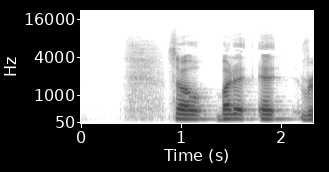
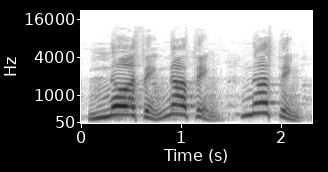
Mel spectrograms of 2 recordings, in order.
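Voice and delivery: high, loud "nothing" three times over; exasperated repetition; 9 semitones higher, 9 dB louder, slower than usual. Retold or imitated. Man finds no answer after searching, high exasperated outburst. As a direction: throw up each word in mock exasperation.

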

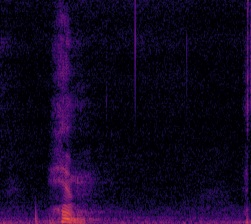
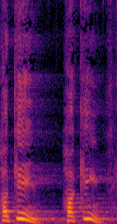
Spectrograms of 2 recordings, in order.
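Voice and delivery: loud call, pitched higher; dad calling out; 8 semitones higher, 8 dB louder than usual. Retold or imitated. Dad calling the star by name, loud call. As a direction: call him like a man in the crowd. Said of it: "he's like".

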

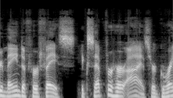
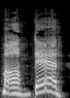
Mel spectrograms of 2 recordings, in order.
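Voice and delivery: higher mock cry for his parents; a hammed-up panicked call; mock scream; 10 semitones higher than usual. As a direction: call out like a scared kid. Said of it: "I tried to scream".

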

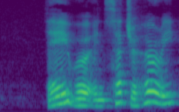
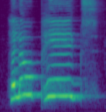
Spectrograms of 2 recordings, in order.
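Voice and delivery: high, stretched hello; Duck calling out; 12 semitones higher than usual. A narrator's reading. Duck greets the pigs while riding, calling out high.

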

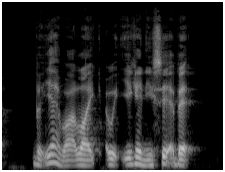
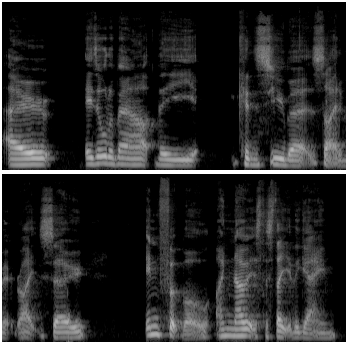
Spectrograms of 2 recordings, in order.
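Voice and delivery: normal talking voice

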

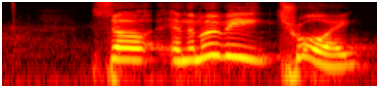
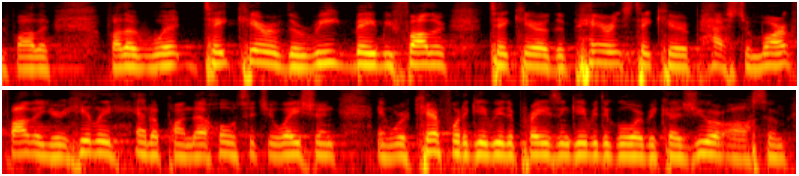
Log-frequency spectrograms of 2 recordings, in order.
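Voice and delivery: opening prayer; 4 semitones lower, faster than usual. Acted. Pastor leads an opening prayer.

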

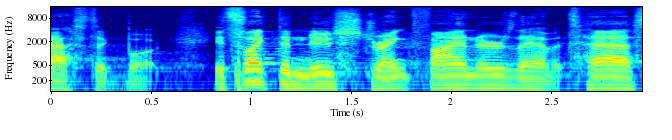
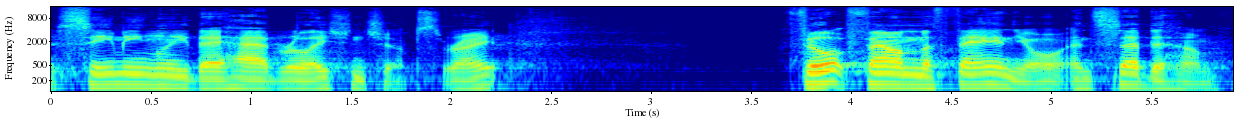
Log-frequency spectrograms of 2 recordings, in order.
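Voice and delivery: ordinary talk, nothing marked

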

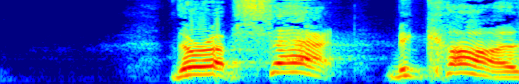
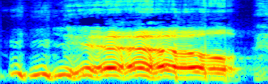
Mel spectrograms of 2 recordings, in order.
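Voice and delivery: laughing no; 3 semitones lower than usual. Real, not acted.

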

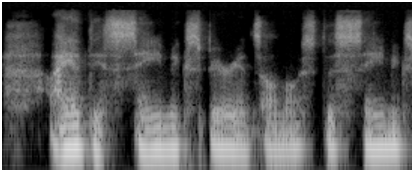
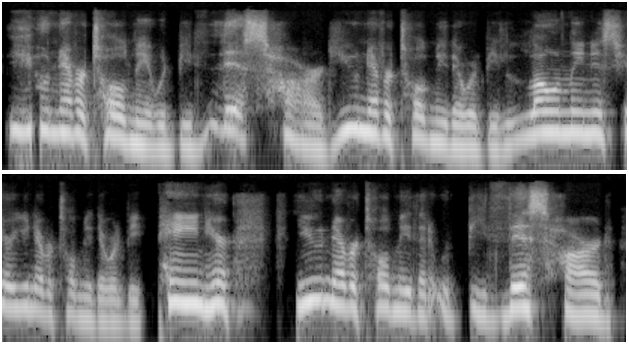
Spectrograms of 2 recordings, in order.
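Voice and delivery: raised, loud, anguished protest; anguished accusation; 5 semitones higher, 6 dB louder than usual. Retold or imitated. Hypnosis client re-enacting accusing the beings, anguished and loud. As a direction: hurl the accusation, hitting each repeat hard. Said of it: "I'm pointing to these beings and I'm going".

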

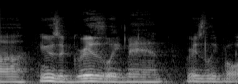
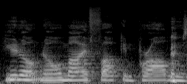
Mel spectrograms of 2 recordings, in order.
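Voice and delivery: higher-pitched mock outburst; retold screaming rant; 5 semitones higher than usual. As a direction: imitate an upset kid's rant without real volume. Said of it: "He screamed up and down".

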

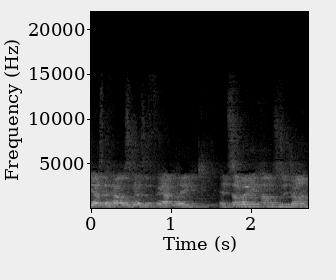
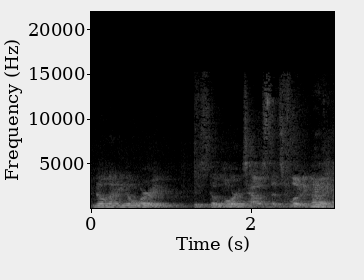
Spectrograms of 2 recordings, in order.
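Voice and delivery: mock calm reassurance; 7 semitones lower, 5 dB quieter than usual. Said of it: "I didn't go like this".

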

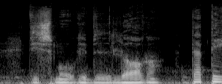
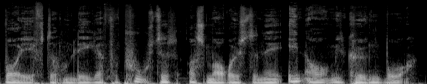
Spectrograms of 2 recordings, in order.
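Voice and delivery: ordinary delivery

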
